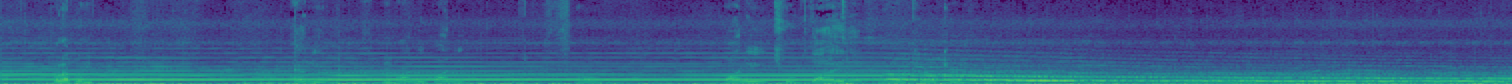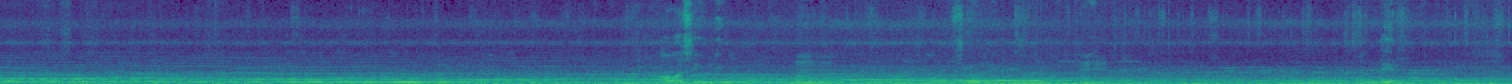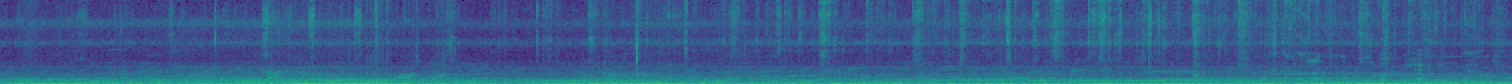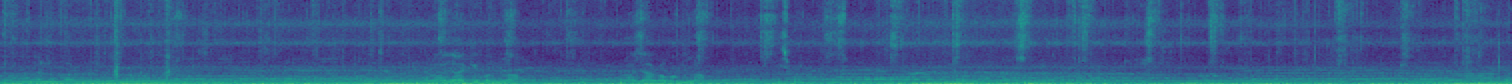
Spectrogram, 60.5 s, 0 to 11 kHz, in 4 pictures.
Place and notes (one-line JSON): {"title": "Omkareshwar, Madhya Pradesh, Inde - Water-dam warning siren", "date": "2015-10-10 22:57:00", "description": "The water-dam siren is part of the daily life in Omkareshwar.", "latitude": "22.25", "longitude": "76.15", "altitude": "173", "timezone": "Asia/Kolkata"}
